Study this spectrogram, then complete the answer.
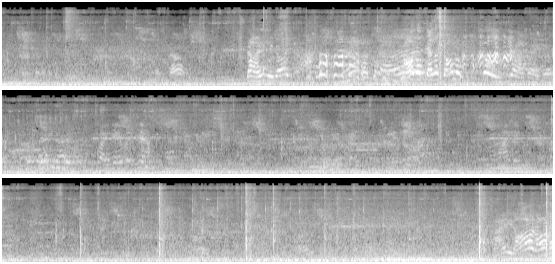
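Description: A badminton racket hits a shuttlecock outdoors.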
